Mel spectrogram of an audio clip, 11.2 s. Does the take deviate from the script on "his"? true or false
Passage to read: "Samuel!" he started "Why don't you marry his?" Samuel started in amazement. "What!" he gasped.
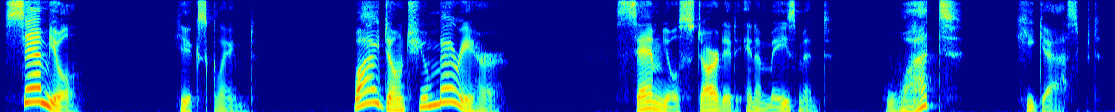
true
